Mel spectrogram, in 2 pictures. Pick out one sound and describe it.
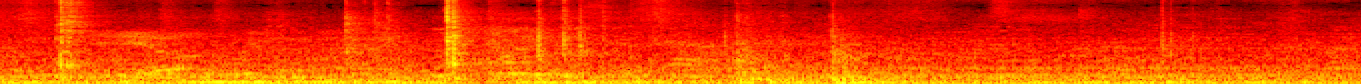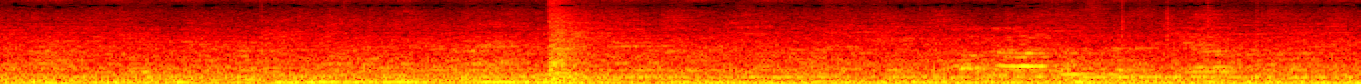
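Food is set down on a metal plate with light clinks.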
